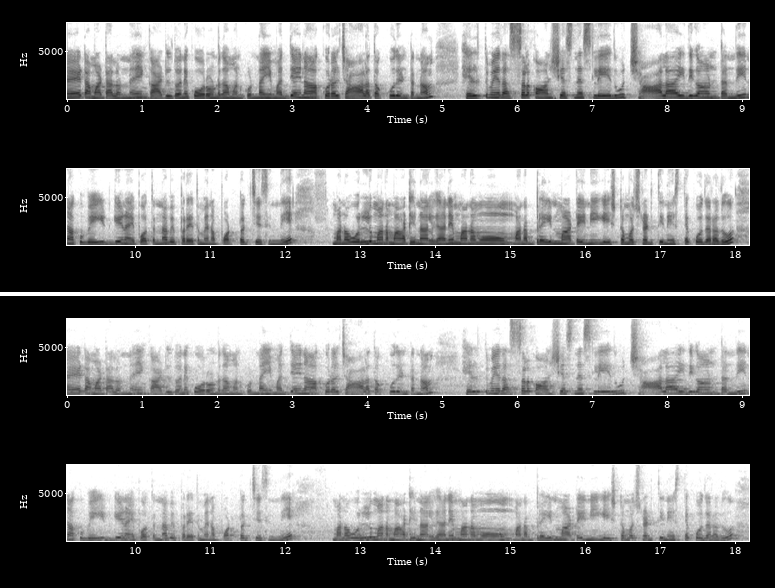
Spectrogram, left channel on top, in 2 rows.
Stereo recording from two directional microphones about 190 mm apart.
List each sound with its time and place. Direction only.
0.0 s a woman's voice: 40° left (ahead or behind)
